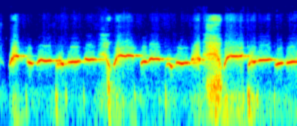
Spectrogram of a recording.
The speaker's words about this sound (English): I am going to whistle my way into chambers, and when I have a decision, I will return.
